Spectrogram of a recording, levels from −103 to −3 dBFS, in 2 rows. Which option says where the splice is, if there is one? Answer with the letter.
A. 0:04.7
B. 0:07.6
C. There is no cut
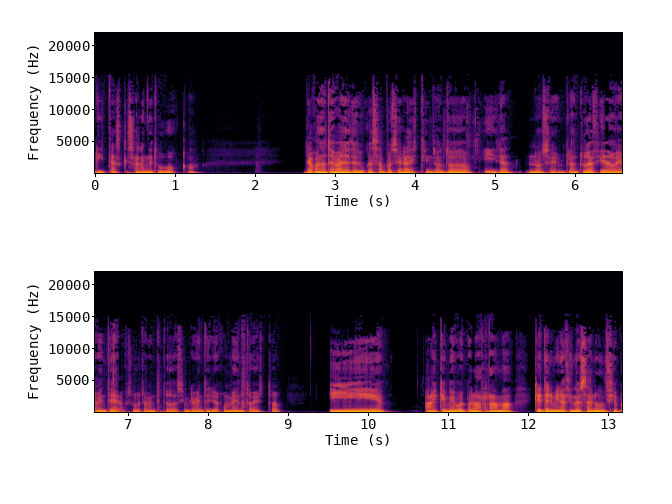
C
